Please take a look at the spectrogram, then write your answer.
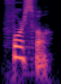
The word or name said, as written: forceful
